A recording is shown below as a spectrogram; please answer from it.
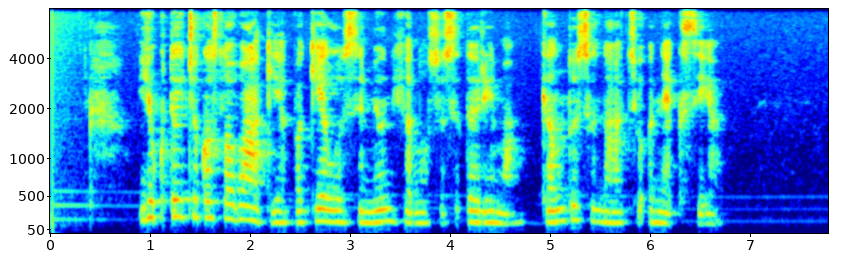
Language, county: Lithuanian, Panevėžys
